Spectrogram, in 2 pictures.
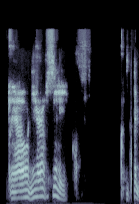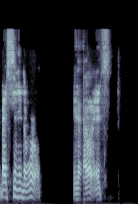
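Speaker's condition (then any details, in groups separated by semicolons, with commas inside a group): Muscular dystrophy; congenital, wheelchair user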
